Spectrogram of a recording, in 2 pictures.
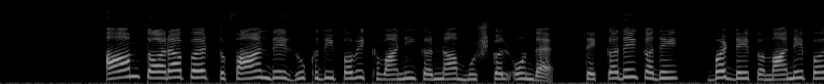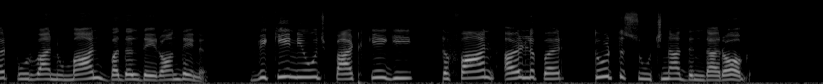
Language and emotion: Dogri, neutral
